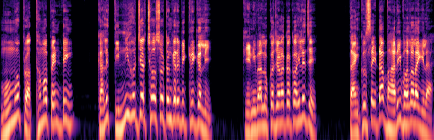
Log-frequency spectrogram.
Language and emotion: Odia, happy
